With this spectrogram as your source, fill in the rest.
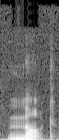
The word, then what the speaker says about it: knock: the letter K but we don't pronounce it we say knock knock also one other example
